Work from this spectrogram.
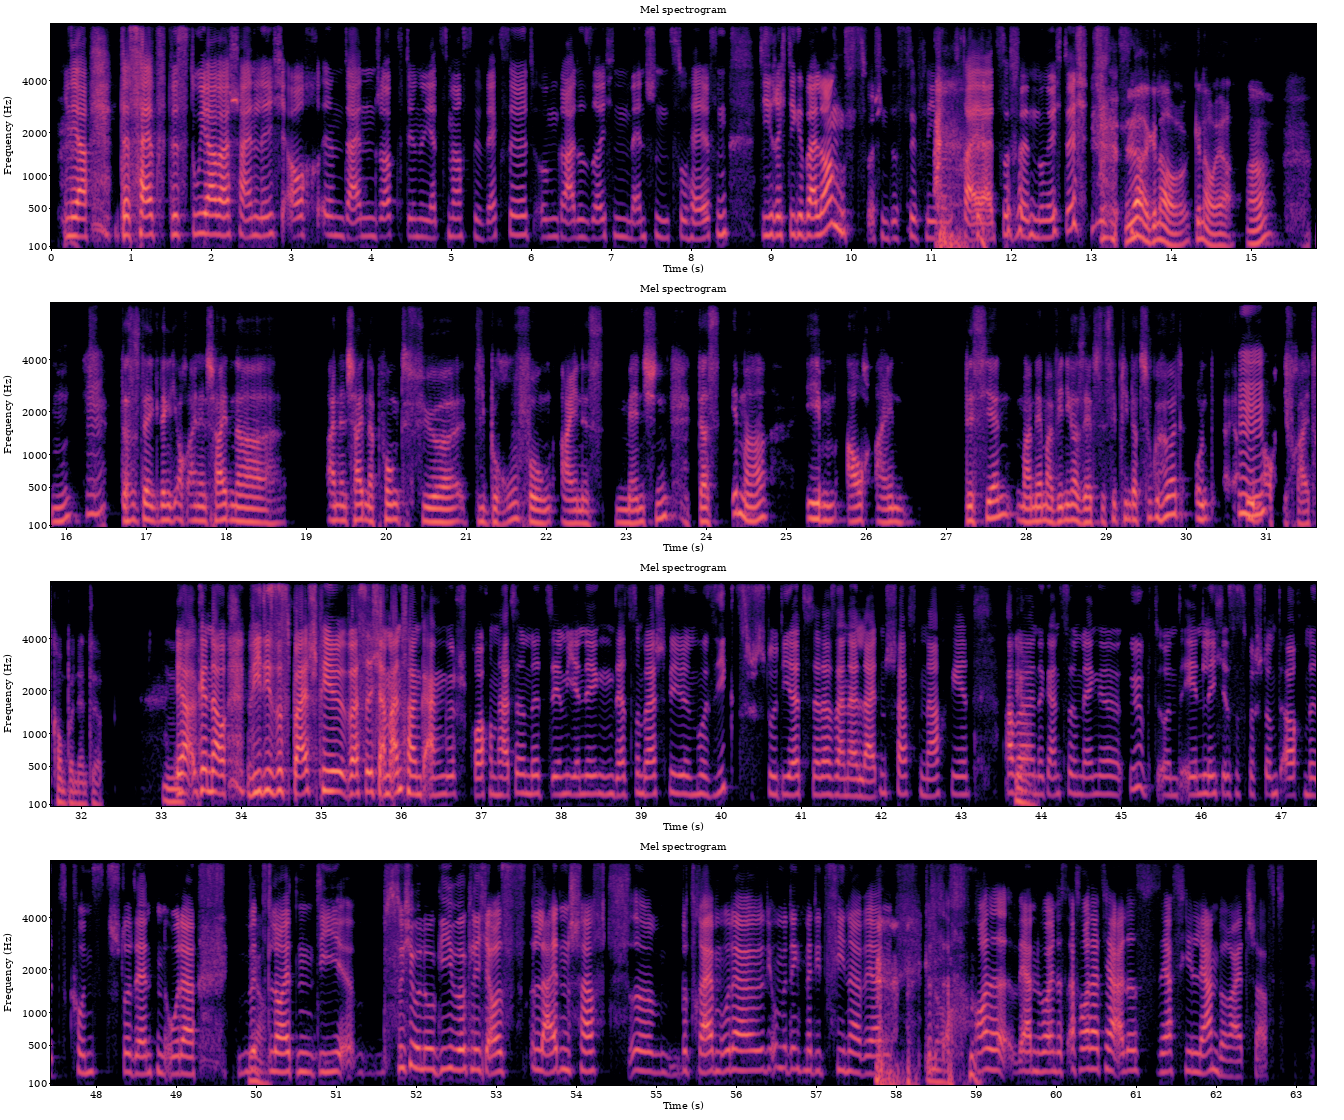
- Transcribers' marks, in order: laugh; chuckle; chuckle
- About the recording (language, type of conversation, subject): German, podcast, Wie findest du die Balance zwischen Disziplin und Freiheit?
